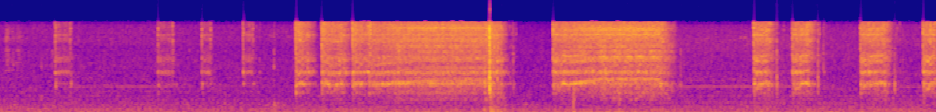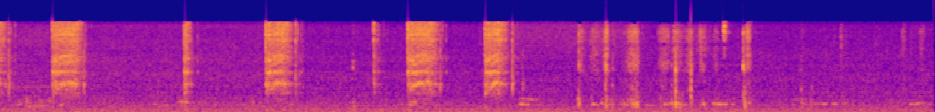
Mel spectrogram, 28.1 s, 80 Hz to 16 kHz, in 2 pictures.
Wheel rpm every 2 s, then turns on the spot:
0, 10, 70, 140, 120, 30, 50, 40, 0, 20, 40, 0, 0, 0.
none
